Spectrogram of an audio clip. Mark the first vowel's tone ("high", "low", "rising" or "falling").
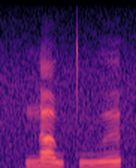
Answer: falling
